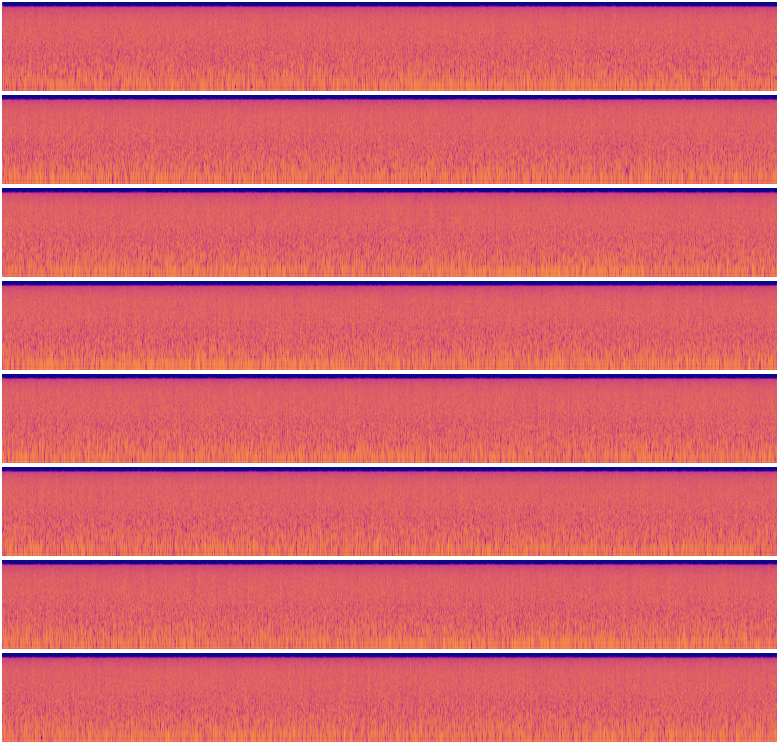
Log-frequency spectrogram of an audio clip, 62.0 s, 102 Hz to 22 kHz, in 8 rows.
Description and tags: Rain Noise 1 Stereo
Stereo rain noise sample recorded with analog synthesizer.
rain, ambience, noise, effect, analogue, synth, electronic, sound-effect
